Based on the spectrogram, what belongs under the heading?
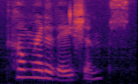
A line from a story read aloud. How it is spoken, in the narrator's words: Miles said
